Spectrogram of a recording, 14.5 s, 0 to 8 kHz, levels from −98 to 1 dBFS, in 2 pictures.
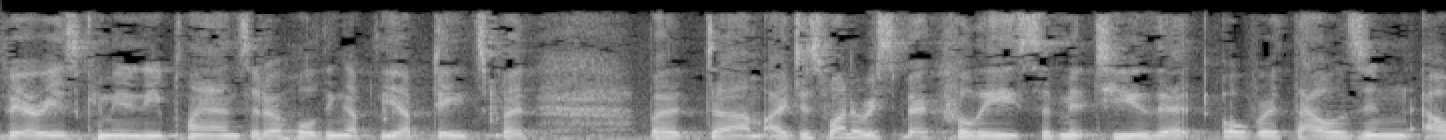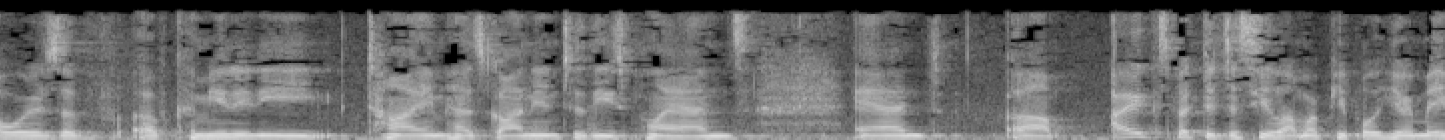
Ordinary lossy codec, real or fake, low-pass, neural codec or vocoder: MP3, 32 kbps; real; 7.2 kHz; none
